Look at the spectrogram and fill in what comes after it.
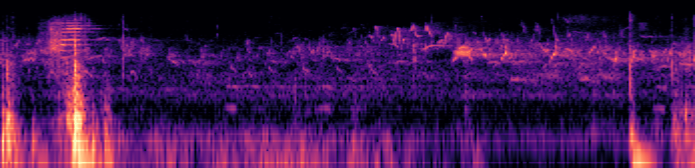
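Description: Birds chirping and singing in the background, with a loud thump about a second in and another short thump near the end.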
